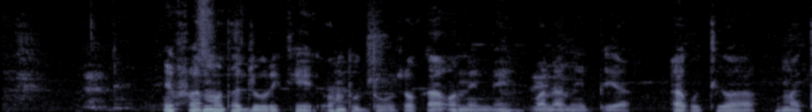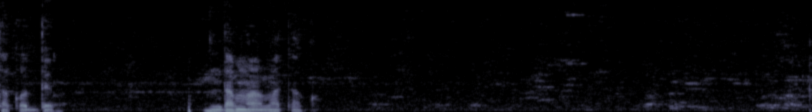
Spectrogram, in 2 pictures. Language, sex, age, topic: Oshiwambo, male, 36-49, agriculture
